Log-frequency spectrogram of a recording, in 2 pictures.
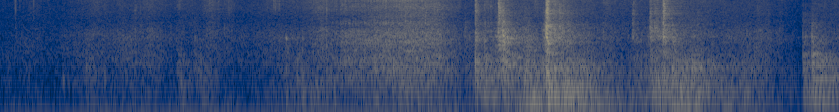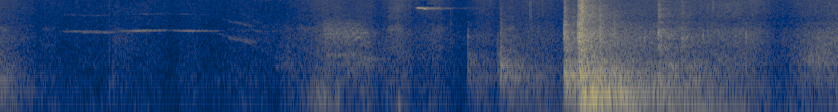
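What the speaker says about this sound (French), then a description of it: "il faut venir fermer la porte" A door is shut with a solid thunk in a home, heard after some rustling and movement, the closing impact landing loudest near the end.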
